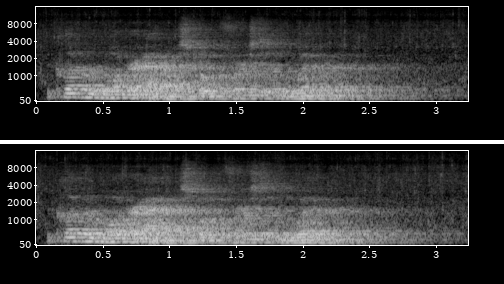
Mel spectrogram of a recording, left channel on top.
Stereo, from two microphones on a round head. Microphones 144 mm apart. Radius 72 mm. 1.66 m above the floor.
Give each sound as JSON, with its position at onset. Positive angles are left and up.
{"t": 0.1, "sound": "a man speaking", "side_deg": 35, "distance_m": 0.9}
